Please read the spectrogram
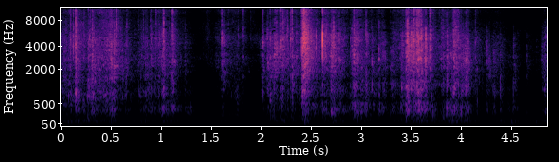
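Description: Wrapping paper crinkling and tearing as a present is unwrapped, in irregular rustling bursts with brief pauses.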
